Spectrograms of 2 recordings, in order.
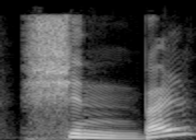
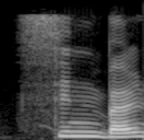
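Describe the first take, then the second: First: Shinbal starting with a hushing SH; corrected Shinbal, long SH at the start. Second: Sinbal starting with a plain hissed S; wrong S. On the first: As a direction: begin Shinbal with SH, not S. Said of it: "ça c'est juste". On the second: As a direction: say Sinbal with S instead of SH. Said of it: "n'est pas juste". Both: Shown as a demonstration.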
